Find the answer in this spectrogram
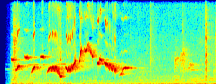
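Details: White-rumped shama, a fighting song with continuous clicking, used to rouse low-spirited birds: a quick run of sharp notes, then a long whistled phrase that rises and falls smoothly. Quieter background follows.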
